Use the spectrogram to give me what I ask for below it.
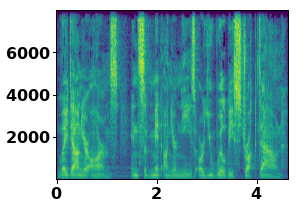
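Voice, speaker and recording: A man's voice: low voice, slow pace, fairly bright tone, faint music behind, full character voice. A man playing a dutiful, heartbroken young lord and human hero, earnest and formal, in a fantasy audio drama. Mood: stern, commanding.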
